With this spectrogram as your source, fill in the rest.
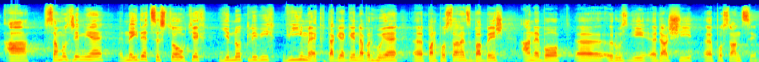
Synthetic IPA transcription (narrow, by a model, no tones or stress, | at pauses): ʔasamo̞zr̝ɛjmɲɛnɛjdɛt͡sɛst̪o̞wcɛx | jɛdno̞t̪lɪviːxvijimɛkt̪aɡjaɡjɛnavr̩ɦujɛpanpo̞slanɛd͡zbabɪʃ | ʔanɛbo̞ | ɾuːzɲɪdalʃiːpo̞slant͡sɪ̰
